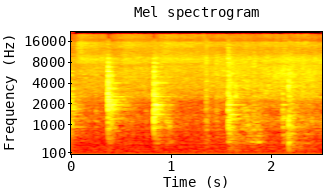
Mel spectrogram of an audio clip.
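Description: Stew meat being stirred in a hot pan, with spoon scrapes and clatters landing in a few quick strokes over a steady sizzle, close and fairly loud.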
